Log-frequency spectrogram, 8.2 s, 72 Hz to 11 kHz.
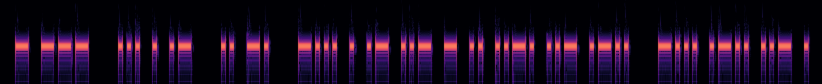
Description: Morse code, heard as a keyed tone, about 28 wpm, 700 Hz. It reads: TO SEA IN BEAUTIFUL BLUE
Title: Sentences from Top 1000 Words - Review Part 3 - 28wpm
